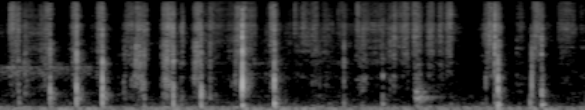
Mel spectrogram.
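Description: Paper is torn by hand for a journal, giving a run of short, crisp ripping bursts at an irregular rhythm, close and fairly quiet with no talk.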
